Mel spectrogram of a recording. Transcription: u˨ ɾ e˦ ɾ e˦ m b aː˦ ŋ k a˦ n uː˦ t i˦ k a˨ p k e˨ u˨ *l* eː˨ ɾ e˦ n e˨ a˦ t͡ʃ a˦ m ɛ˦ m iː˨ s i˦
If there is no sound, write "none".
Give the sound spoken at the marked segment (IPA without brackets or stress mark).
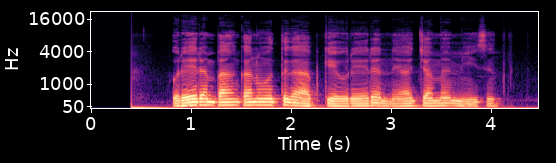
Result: ɾ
